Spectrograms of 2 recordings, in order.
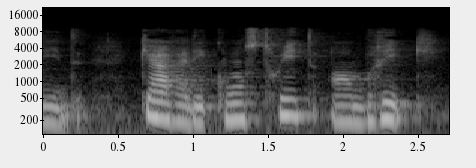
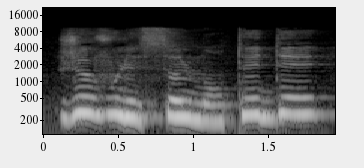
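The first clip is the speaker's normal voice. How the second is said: a touch of hurt in the wolf's voice; understated disappointed reply; mildly sad kind wolf; sadly; 2 semitones higher, 4 dB louder than usual. Acted. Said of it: "dit le loup tristement".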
